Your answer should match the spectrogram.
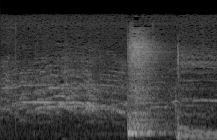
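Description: Live soul band starting a slow ballad: a crowd calling out over a soft backing at first, then a full band chord with a cymbal crash about two and a half seconds in, and a drum hit about a second later with a sustained bass note.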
